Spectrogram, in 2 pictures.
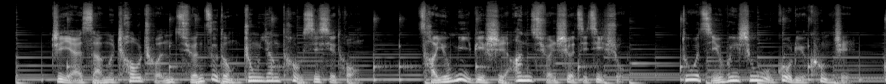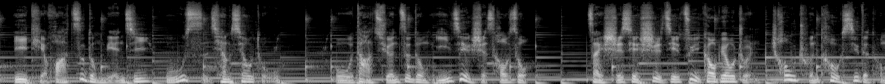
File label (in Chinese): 男 产品介绍 科技感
